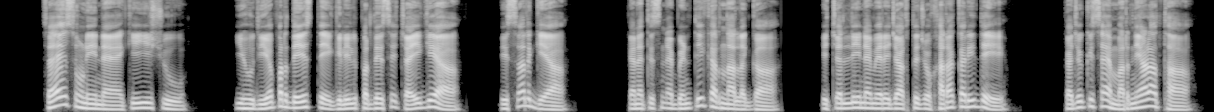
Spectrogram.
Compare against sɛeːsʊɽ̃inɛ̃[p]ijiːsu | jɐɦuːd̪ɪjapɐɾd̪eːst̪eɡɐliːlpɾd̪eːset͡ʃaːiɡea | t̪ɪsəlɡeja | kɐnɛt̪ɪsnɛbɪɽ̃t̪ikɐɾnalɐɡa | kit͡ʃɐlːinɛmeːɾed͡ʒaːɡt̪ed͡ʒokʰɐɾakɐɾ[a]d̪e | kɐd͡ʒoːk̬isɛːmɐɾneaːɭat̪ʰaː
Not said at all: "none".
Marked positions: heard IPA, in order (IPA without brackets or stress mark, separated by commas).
k, i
